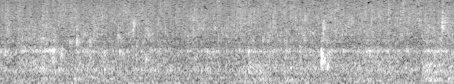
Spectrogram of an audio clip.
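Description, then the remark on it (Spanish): A steady, dense hiss of running shower water pours continuously, fairly loud, with a few faint splashes breaking through the constant spray, as a woman stands under it with the water running down her face. No voices. “Mantiene la cabeza levantada y los brazos relajados mientras el agua desciende por su rostro.”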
